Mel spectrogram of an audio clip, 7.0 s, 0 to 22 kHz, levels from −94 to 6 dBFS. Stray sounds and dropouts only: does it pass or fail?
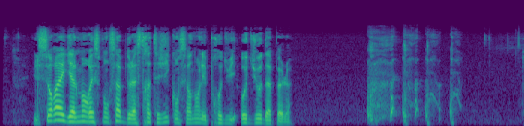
fail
